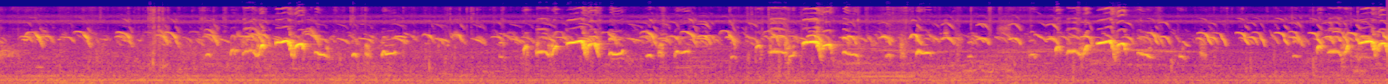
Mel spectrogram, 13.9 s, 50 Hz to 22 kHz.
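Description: A flock of 45-day-old chicks clucks and chirps continuously in short, high repeated calls, busy and fairly close, with occasional wing flutters and no talking.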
